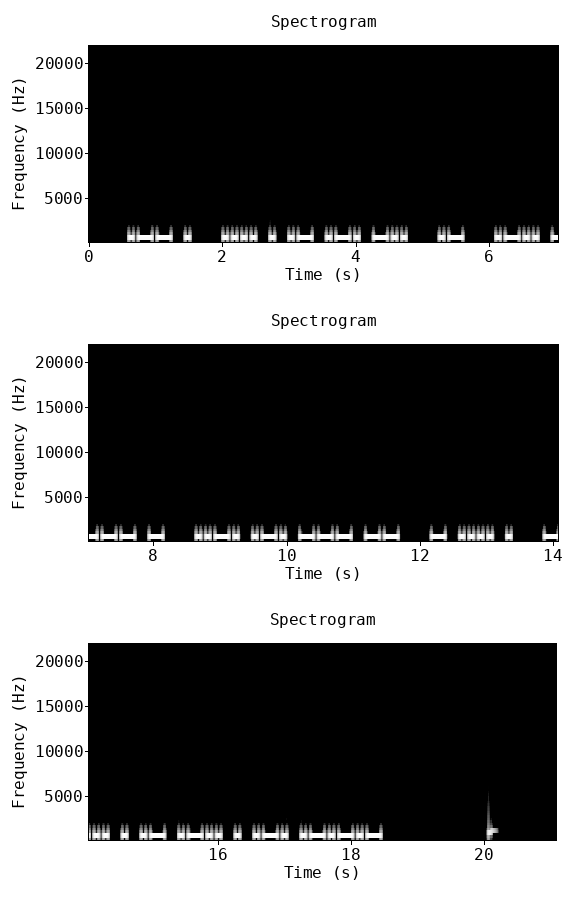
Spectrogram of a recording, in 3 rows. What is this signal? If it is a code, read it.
Morse code, heard as a keyed tone, about 17 wpm, 700 Hz. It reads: WE HEARD A LOT FROM THE DEALER.
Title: Sentences from Top 1100 Words 17wpm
